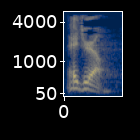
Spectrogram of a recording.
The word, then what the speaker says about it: Adriel: Adriel, is that fair pronunciation? Adriel.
